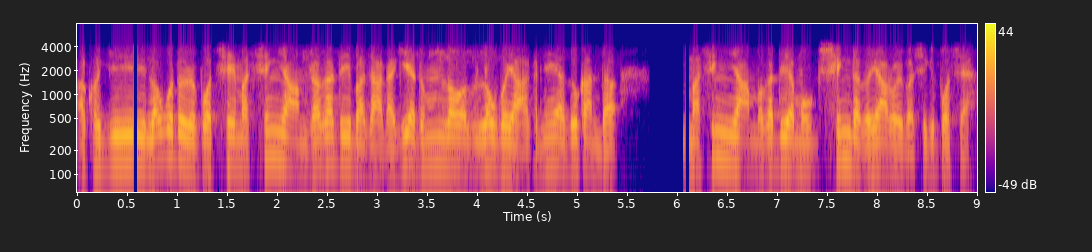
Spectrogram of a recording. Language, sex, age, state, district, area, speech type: Manipuri, male, 30-45, Manipur, Kangpokpi, urban, conversation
